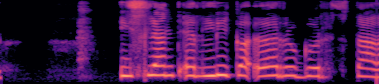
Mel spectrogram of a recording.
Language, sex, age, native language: Icelandic, female, 8, German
